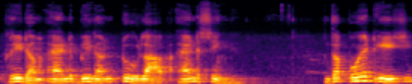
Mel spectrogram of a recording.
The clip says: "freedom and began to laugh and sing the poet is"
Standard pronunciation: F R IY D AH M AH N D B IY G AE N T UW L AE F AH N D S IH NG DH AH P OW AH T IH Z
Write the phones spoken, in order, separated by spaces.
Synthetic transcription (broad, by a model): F R IY D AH M AH N D B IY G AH N T UW L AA P AH N D S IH NG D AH P OW AH T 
